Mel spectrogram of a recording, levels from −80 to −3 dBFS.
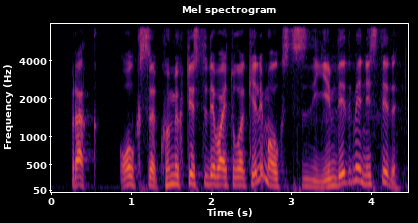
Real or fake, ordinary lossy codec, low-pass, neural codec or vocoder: real; none; 7.2 kHz; none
